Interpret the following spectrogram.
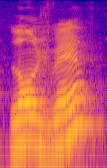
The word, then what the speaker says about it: Langevin: Langevin et il nous a dit que pour prononcer son nom de famille, c'est comme un ange et du vin.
